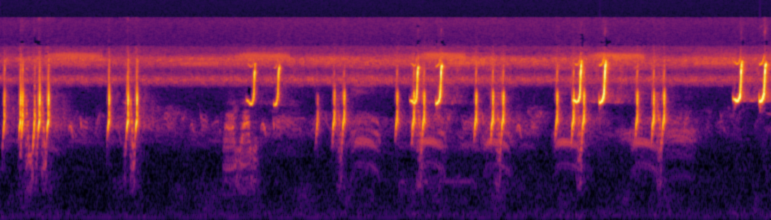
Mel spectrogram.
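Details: Quail giving morning calls, sound used for hunting: clusters of short, sharp chirping notes in quick bursts every second or so, with thin upslurred whistles between, over a steady high insect-like drone.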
